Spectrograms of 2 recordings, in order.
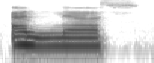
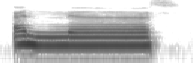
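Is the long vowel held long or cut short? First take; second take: short; long. First: The long vowel is cut short like a fatha. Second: The long vowel is held for its full length. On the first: The speaker calls it wrong. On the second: The speaker calls it right.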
